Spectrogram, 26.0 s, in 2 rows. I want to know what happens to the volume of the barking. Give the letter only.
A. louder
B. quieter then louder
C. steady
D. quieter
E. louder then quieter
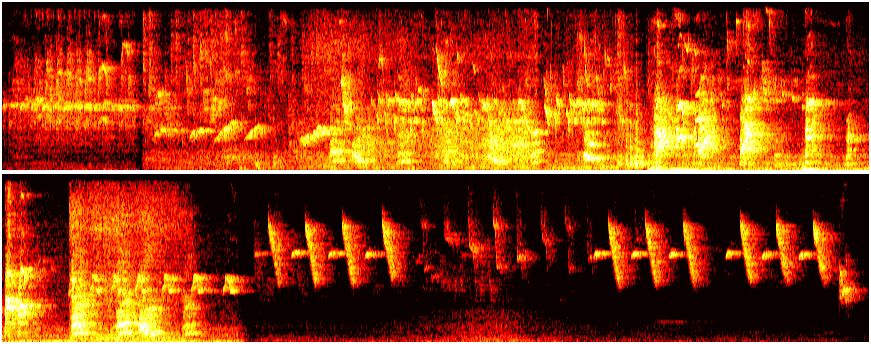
A.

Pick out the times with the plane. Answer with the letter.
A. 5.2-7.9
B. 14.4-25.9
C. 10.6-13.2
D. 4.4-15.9
A.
